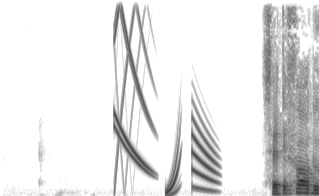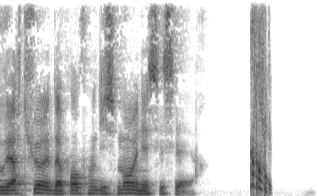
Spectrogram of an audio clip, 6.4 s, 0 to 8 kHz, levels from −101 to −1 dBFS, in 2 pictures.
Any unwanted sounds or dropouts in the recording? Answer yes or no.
yes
